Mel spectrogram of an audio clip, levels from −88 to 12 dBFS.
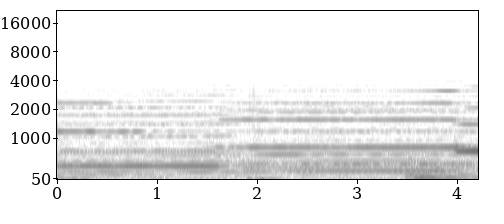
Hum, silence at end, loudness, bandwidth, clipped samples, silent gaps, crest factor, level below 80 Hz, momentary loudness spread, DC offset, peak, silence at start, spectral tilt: none; 0 s; -48 LUFS; 8.2 kHz; under 0.1%; none; 14 dB; -60 dBFS; 6 LU; under 0.1%; -32 dBFS; 0 s; -7.5 dB/octave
